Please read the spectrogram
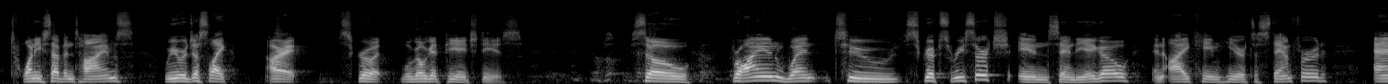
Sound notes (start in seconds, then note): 5.7 laughter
